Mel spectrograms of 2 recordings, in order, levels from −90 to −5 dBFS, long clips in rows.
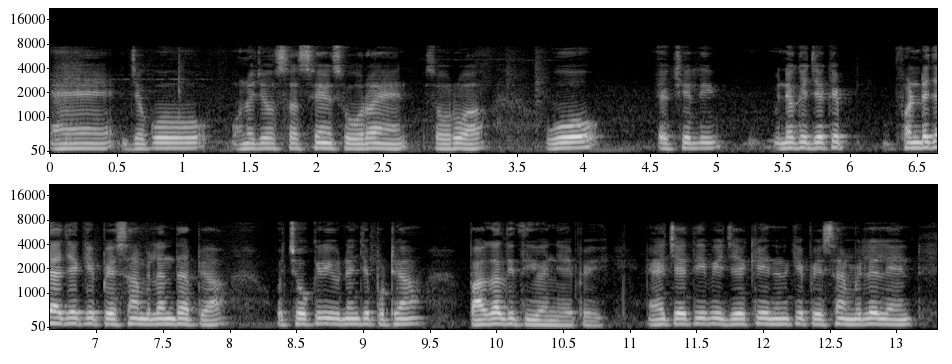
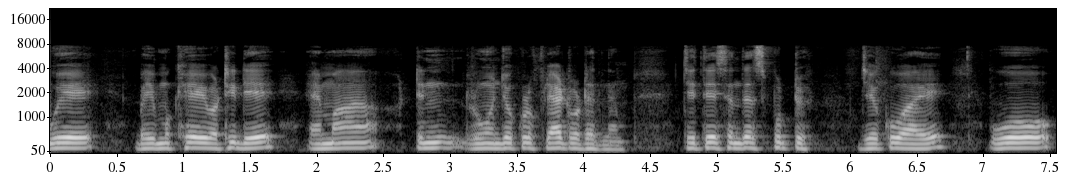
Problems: none marked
